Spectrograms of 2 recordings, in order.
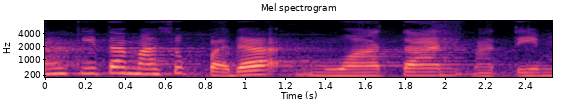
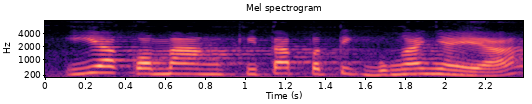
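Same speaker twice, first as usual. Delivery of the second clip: lightly voiced child Lani, higher and eager; voicing Lani lightly; 6 semitones higher than usual. Teacher reads Lani's line to the class, lightly higher and eager. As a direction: read it like a cheerful little girl, pitched up. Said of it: "ada percakapan antara Lani dan Komang".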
